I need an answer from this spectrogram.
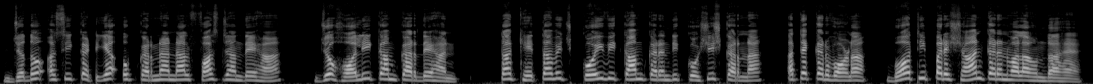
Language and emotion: Punjabi, angry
